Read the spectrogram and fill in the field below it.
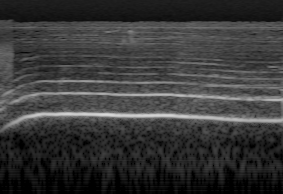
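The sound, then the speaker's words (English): A single red wolf howls in one long, sustained note that rises briefly at the start, then holds steady and slowly falls, clear with no talking. “Red wolves can be heard and in some rare instances seen in southeastern North Carolina.”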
